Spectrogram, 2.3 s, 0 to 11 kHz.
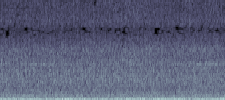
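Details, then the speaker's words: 2010 Toyota Avanza G manual, engine bay with original seals and bolts: even, steady idle with a low hum, crisp and not rising or falling. Normal idle, healthy engine. "Ini suara mesinnya teman-teman bisa dengar sendiri ya, masih garing,"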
